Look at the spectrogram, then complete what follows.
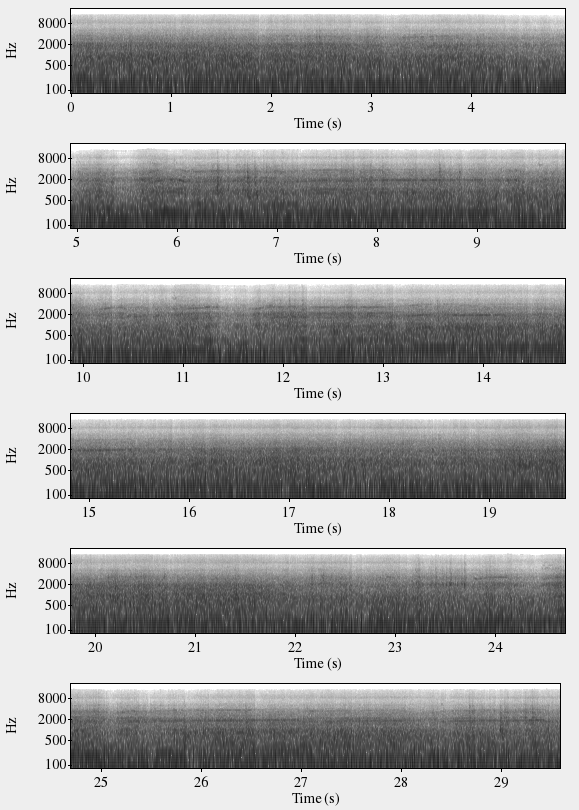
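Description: Rally car engine running hard at speed, its pitch rising and falling again and again with the revs, over a constant rush of tyre, gravel and wind noise.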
